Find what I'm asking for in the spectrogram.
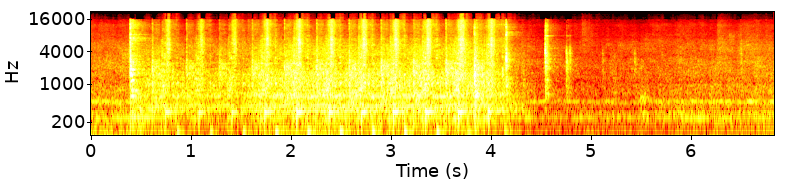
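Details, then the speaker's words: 1969 Bolens 850 tractor, Wisconsin S8D 8¼ hp engine, unrun 3+ years, hot after running, charger connected: slow labored cranking about three strokes a second, no firing; won't restart hot, owner suspects compression escaping the cylinder prematurely. "Geez, it's still cranking over slow. I got the battery charger hooked up to it. See, and it doesn't want to start up again right away, which is really bizarre."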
